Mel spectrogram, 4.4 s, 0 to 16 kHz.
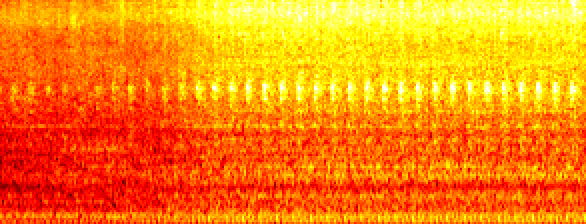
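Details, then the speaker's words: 2002 Cadillac Escalade LS V8, cold start at 73°F after sitting overnight, after Seafoam, pushrod cleaning, flush and oil change: light steady tick about four a second at idle near cylinders 5 and 7; valvetrain noise persists. "So as you can hear, there is a little bit of valvetrain noise in the background. It is a cold morning."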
